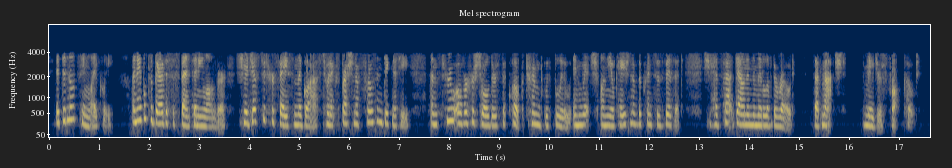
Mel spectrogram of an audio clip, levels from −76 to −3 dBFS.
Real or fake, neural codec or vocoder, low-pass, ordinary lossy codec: real; none; 7.2 kHz; AAC, 16 kbps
